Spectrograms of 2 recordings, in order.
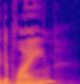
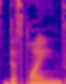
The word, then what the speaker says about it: Des Plaines: I always want to say Des Plaines. – Yeah. – And I guess that's because we live in Louisiana and we don't pronounce S's a lot of times. – Right. – But in everything I've ever watched, it's Des Plaines, and that hurts my ears for some reason.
